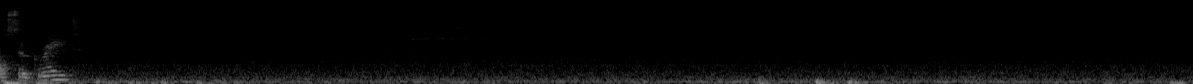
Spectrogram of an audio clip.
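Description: A young woman breathes slowly and deeply.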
